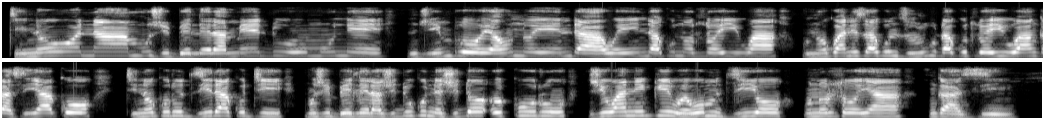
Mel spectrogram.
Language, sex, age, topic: Ndau, male, 36-49, health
